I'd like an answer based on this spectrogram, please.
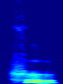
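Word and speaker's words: hu: associated with the kidneys h-o-o pronounced like who which is associated with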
